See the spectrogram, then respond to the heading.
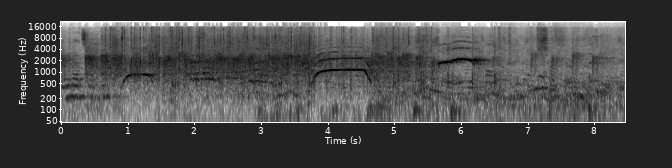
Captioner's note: crowd applauding and cheering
